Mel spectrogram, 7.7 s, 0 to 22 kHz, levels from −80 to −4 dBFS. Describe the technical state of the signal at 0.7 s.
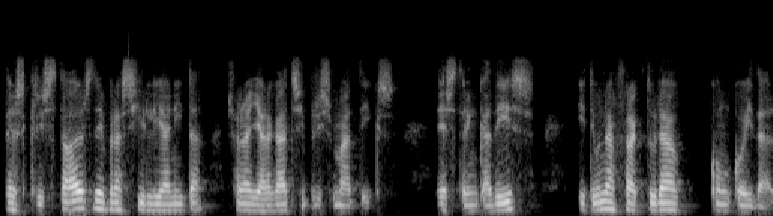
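At 0.7 s, VoIP packet loss concealed by the speech codec is in progress. It runs from 0.67 to 0.75 s, just before "de brasilianita són allargats". The gap fits one lost 20 ms frame. The decoder extends the previous pitch and filter while fading the gain. The result is a brief smeared, fading patch, and the voice is weakened as it recovers.

Speex codec damage is also present here, as it is throughout the clip. This CELP speech coding is plainly audible. It gives the voice a grainy, hoarse edge. The degree of damage suggests a bitrate of roughly 20 kbps.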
